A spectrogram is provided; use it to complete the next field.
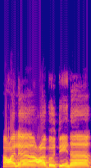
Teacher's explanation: با کے اوپر قلقلہ ہے، ٹھیک ہے، با کو جھٹکا دینا ہے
